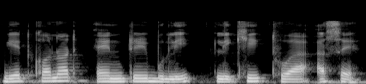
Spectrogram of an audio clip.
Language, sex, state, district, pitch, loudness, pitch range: Assamese, male, Assam, Sonitpur, 135 Hz, -14 LUFS, 125-145 Hz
